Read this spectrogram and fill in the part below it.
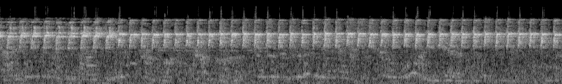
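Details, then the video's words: Lovebird delivering a sustained ngekek, a dense high rattling trill of quick buzzy pulses that flows unbroken, indoors with faint low background noise. "LOBET SEDANG NGEKEK PANJANG"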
